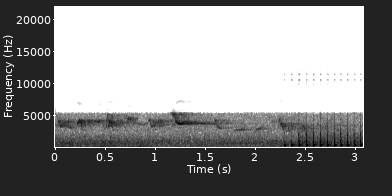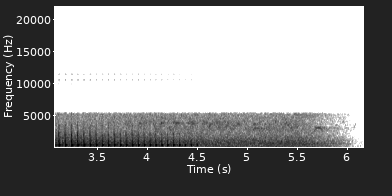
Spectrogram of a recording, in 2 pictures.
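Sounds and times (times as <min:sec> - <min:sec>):
black woodpecker drumming: 0:02.2 - 0:04.7.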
